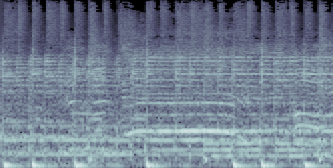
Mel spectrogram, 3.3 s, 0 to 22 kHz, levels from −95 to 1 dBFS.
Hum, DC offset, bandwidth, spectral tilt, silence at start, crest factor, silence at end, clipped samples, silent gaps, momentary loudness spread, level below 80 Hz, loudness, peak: none; under 0.1%; over 20 kHz; -4 dB/octave; 0 s; 14 dB; 0 s; under 0.1%; none; 3 LU; -22 dBFS; -14 LUFS; -2 dBFS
